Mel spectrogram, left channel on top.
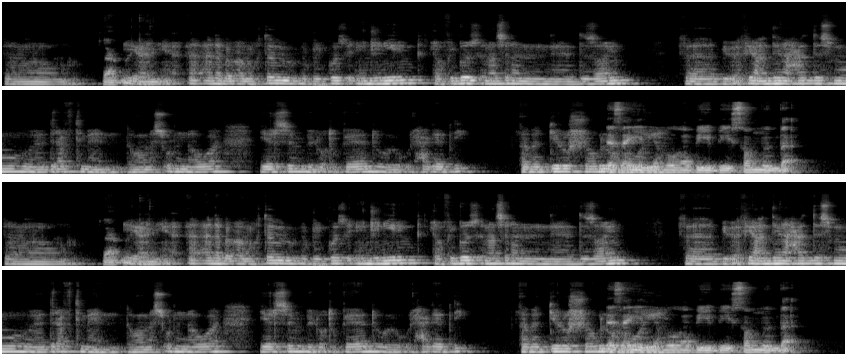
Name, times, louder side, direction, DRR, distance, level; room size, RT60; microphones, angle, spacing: voice 1, 0.0-0.8 1.2-6.3 6.8-13.1 13.6-15.1, equal, 25° right, 0.8 m, -20 dB
voice 2, 1.0-1.5 14.4-16.4, left 1 dB, 20° left, 0.3 m, -18 dB
6.3 x 2.1 x 3.2 m
head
